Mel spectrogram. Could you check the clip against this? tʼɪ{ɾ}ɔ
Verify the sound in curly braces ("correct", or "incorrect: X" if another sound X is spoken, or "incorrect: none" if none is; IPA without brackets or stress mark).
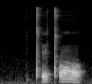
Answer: incorrect: tʼ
